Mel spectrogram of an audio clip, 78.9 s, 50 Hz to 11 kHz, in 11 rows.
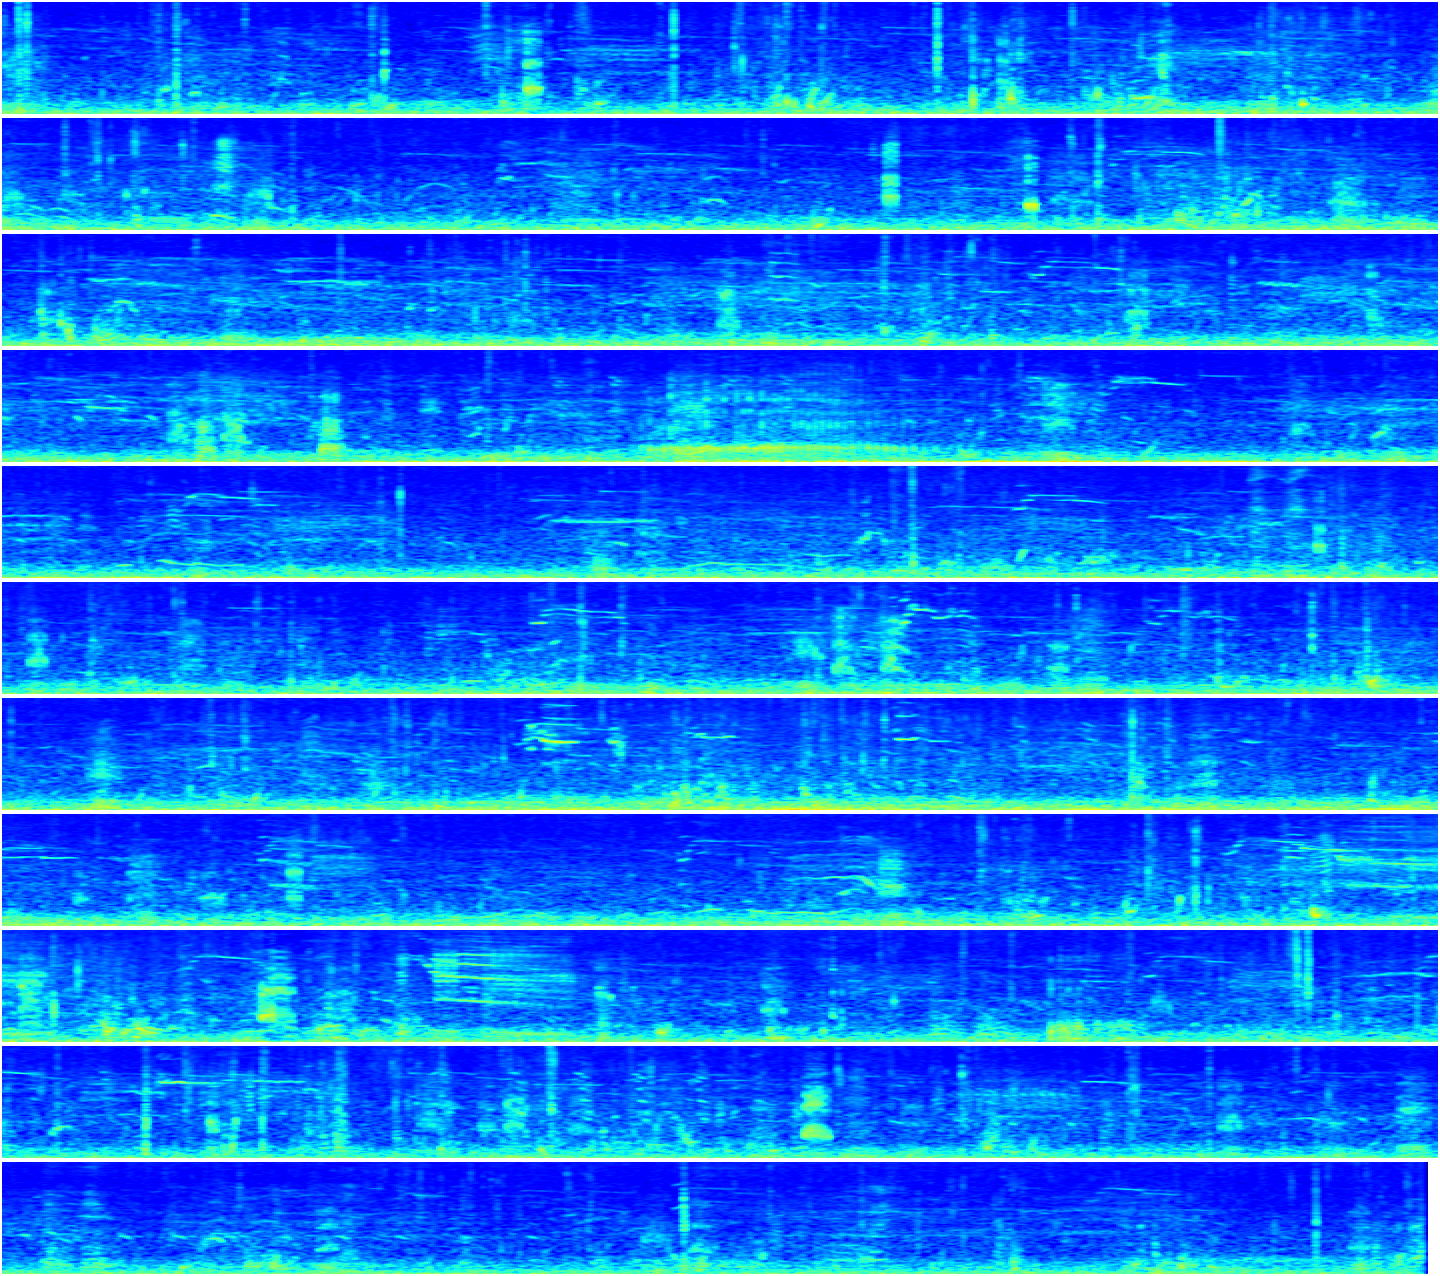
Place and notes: {"title": "Swans and Bells - Swan Sanctuary, Riverside, Worcester UK", "date": "2019-11-02 14:21:00", "description": "A huge gathering of swans on the River Severn near the bridge in Worcester. Strangely the cathedral bourdon bell tolls more than 20 times. The swans are very close inspecting me and my equipment. A motor boat passes. Recorded with a Sound Devices Mix Pre 3 and 2 Sennheiser MKH 8020s.", "latitude": "52.19", "longitude": "-2.23", "altitude": "15", "timezone": "Europe/London"}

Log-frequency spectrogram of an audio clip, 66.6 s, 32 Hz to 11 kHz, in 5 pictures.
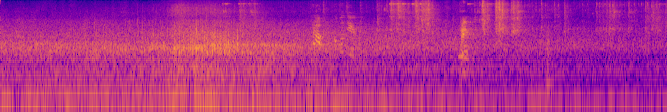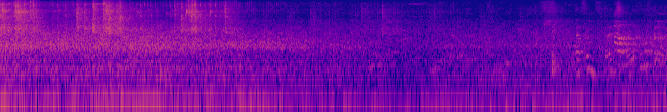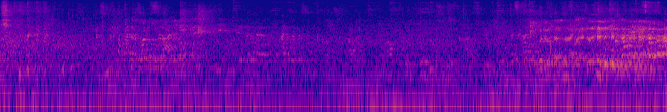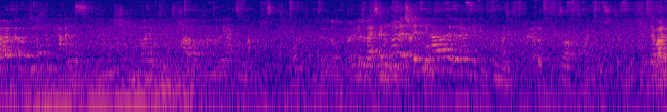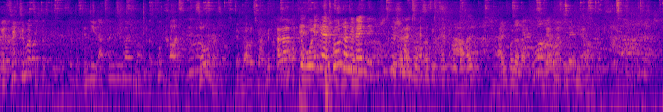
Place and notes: {"title": "berlin: friedelstraße - the city, the country & me: night-time ambience", "date": "2013-05-11 03:03:00", "description": "cyclists, passers by, taxis\nthe city, the country & me: may 11, 2013", "latitude": "52.49", "longitude": "13.43", "altitude": "46", "timezone": "Europe/Berlin"}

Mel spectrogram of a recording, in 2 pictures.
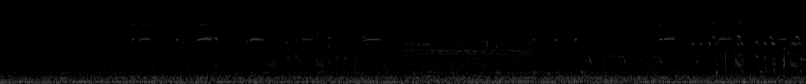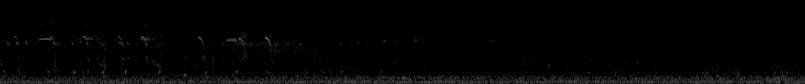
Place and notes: {"title": "Burland Croft Trail, Trondra, Shetland Islands, UK - Seaweed, Shetland sheep, Arctic Terns", "date": "2013-08-05 16:53:00", "description": "One of the things I have learnt in Shetland is that many crofters and farmers still supplement the diet that Shetland sheep enjoy on land with seaweed from the shoreline. At different points in the year either the seaweed is gathered in for the sheep, or they make their way down to the shore to eat the seaweed and though doing to glean some much-needed minerals for their diet. I have heard several accounts in the Tobar an Dualchais archives which refer to this practice, and Mary Isbister mentioned it to me too, while generously showing me all around the Burland Croft Trail. I was wondering if I might find some sounds which could describe in some way the relationship between seaweed and sheep. While exploring Tommy and Mary Isbister's land, I found that down by the shoreline, the seaweed was making exciting sounds. At each slight swell of the tide, millions of tiny, crackling-type bubbly sounds would rise up in a drift from the swirling wet leaves.", "latitude": "60.12", "longitude": "-1.30", "timezone": "Europe/London"}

